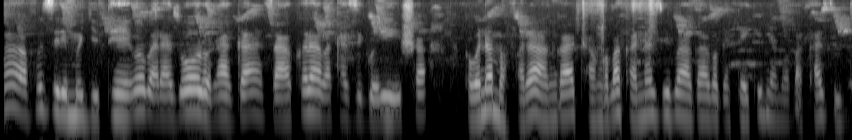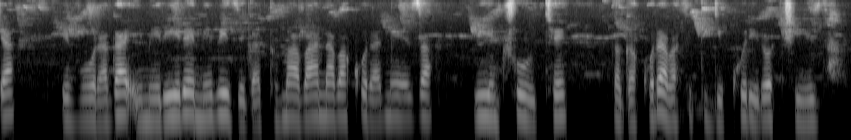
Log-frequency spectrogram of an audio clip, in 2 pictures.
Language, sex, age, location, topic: Kinyarwanda, female, 50+, Musanze, finance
